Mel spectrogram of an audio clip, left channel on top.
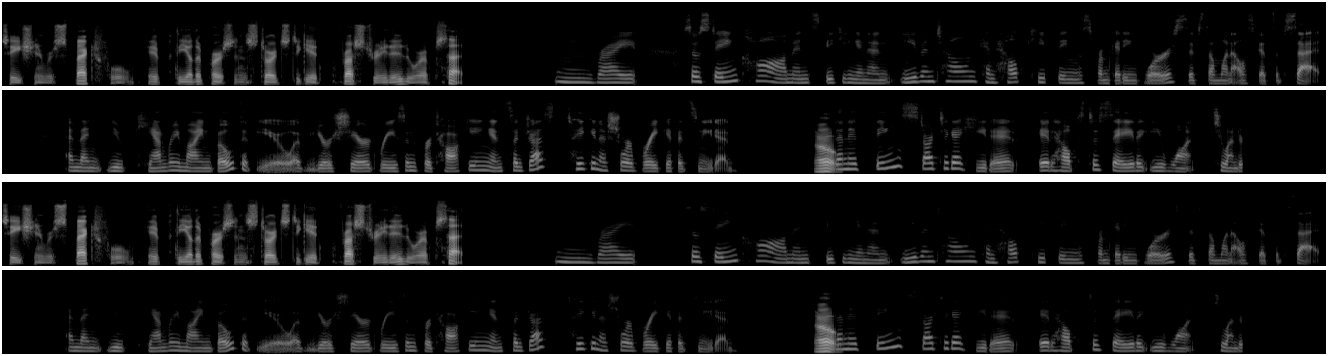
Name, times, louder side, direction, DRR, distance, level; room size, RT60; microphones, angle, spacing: voice 1, 0.0-4.6 21.4-21.6, right 2 dB, 10° right, 1.3 m, -34 dB
voice 2, 5.5-13.2 13.9-20.6 21.6-25.7, left 3 dB, 80° left, 2.4 m, -43 dB
open air
head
